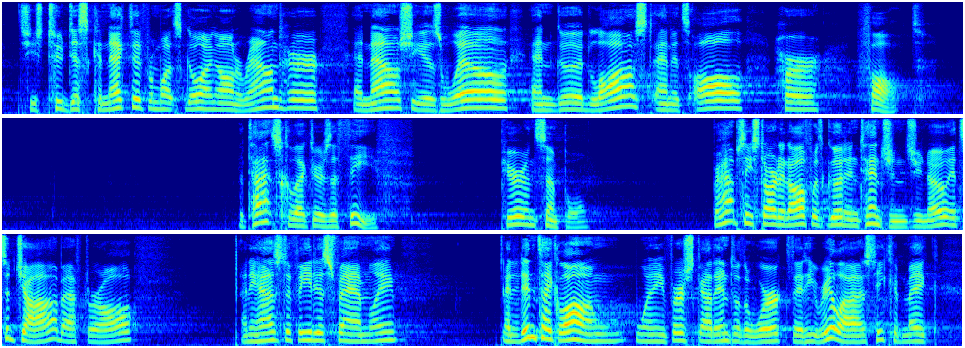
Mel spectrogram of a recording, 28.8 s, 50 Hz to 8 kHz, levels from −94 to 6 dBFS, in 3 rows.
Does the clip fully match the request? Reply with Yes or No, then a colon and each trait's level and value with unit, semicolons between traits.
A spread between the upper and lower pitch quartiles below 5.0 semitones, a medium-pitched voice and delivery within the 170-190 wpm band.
No: average, 4.1 semitones; medium, 180 Hz; average, 145 wpm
